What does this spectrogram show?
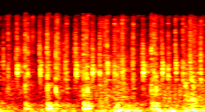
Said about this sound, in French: Ses doigts fusent sur son clavier d'ordinateur.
